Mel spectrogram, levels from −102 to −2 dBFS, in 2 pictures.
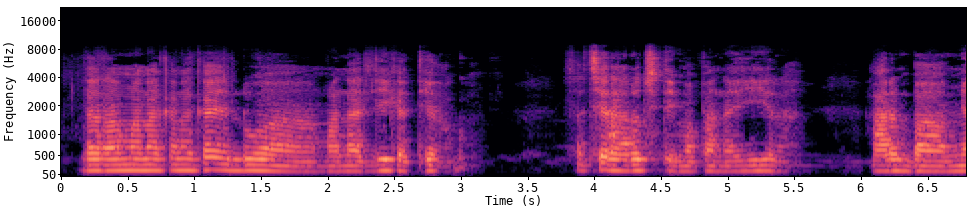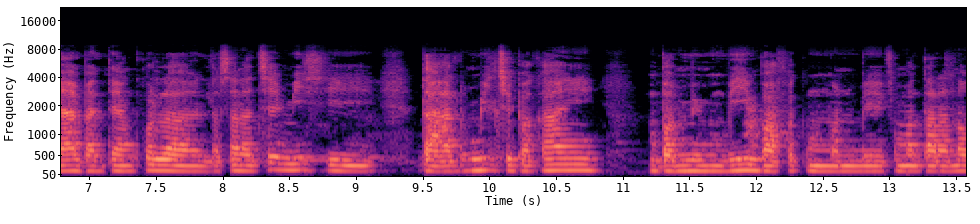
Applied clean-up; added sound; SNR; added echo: none; none; none; none.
